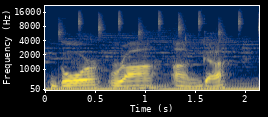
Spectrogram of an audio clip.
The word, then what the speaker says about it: Gauranga: The mantras that I'll be using today are Gauranga, pronounced Gor-ra-anga, and I'll be chanting that mantra on the head bead.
